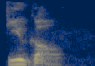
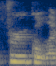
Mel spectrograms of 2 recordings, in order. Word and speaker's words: Fugle: Brandon Fugle. – Fugle, yeah. – I keep reading as Frugal every time his name comes up. – I know, as the R is silent.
